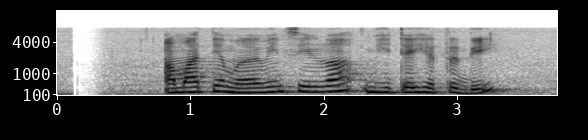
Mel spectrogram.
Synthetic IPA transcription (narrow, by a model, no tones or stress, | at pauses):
amat̪jəməːʋinsilʋamiɦiʈəiɦət̪əd̪i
